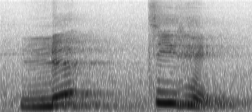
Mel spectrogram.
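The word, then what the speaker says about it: le tiret: A dash is known as le tiré.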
